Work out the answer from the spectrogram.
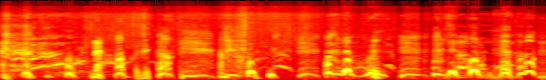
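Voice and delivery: high, helpless laughing words; cracking up mid-sentence; laughing hard. Real, not acted. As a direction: squeal it out through laughter. Cracking up at own Jackson joke.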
